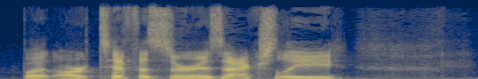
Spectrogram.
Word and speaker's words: Artificer: up on that because artificer deals with artifacts so it's a different emphasis but I don't know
